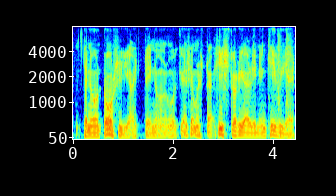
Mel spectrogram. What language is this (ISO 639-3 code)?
fin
